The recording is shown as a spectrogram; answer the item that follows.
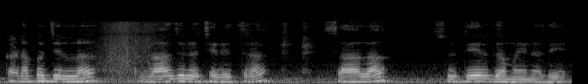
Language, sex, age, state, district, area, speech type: Telugu, male, 30-45, Andhra Pradesh, Annamaya, rural, spontaneous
